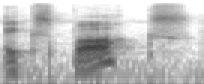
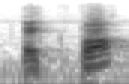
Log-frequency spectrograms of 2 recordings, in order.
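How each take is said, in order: First: It is said with a standard English accent. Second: It is said with a Vietnamese accent. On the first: "instead of" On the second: "Vietnamese people tend to say"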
